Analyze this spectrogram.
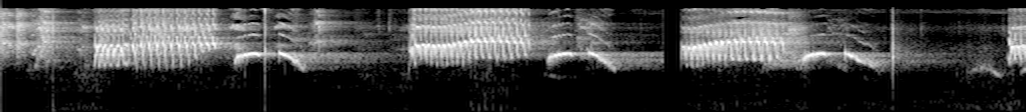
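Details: Asian pied starling in excited song with pumping and head-nodding. Scratchy buzzy bursts repeat about every one and a half seconds, each ending in short arched whistles.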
